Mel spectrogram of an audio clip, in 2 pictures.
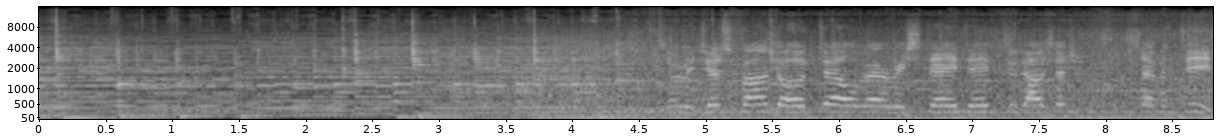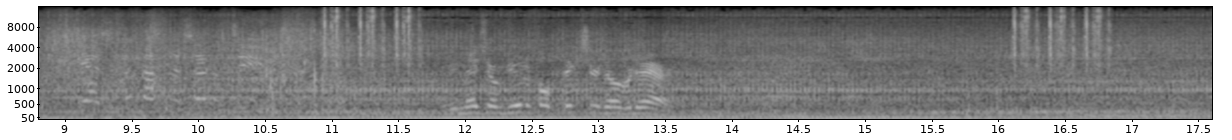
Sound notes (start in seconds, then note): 10.8 camera clicking; 13.7 motor whirring; 16.0 camera clicking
